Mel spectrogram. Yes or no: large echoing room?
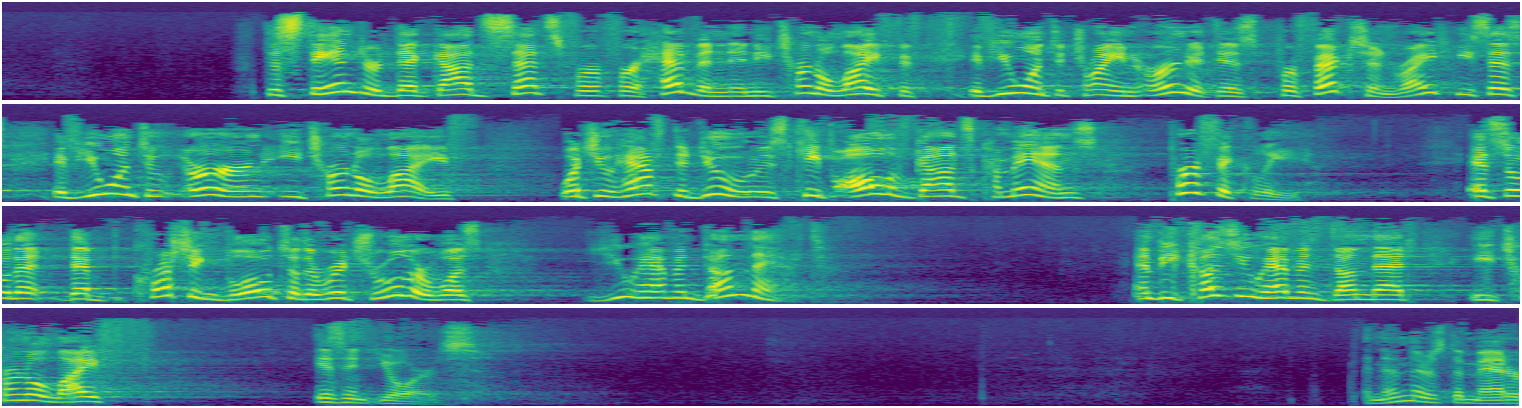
yes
